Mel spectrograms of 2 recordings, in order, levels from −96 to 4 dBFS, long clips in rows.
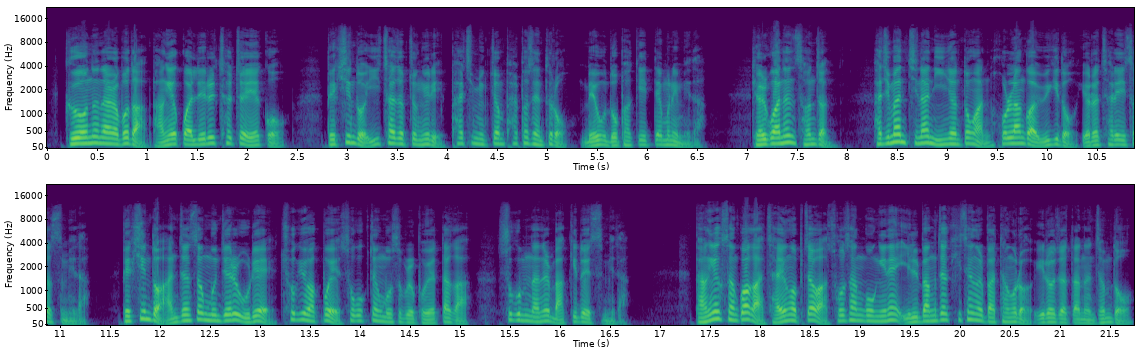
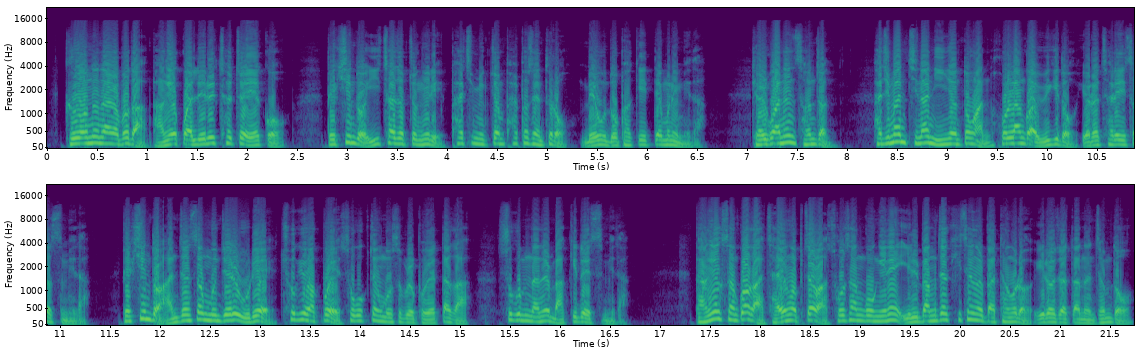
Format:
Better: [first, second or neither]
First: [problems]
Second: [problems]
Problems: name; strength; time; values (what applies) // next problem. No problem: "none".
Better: first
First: none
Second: distortion; heavy; 10% of the sound clipped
